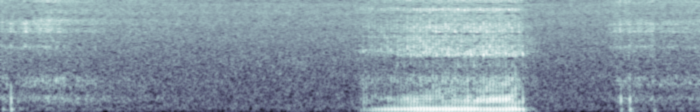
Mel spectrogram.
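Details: Sleeping Labrador dog snoring in a quiet room: one long, low, rattling snore on an in-breath; ordinary snoring.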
